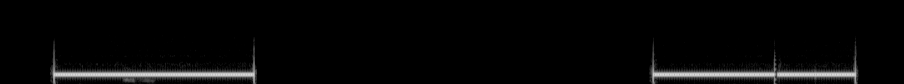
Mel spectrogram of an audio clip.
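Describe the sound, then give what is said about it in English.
A telephone tone after a call is hung up: two long, steady, even buzzes of about two seconds each, separated by several seconds of silence. “Okay. Well, it just hung up.”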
